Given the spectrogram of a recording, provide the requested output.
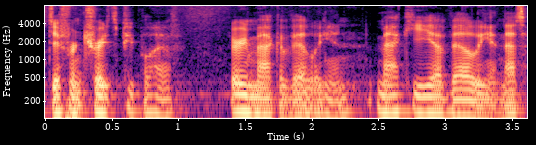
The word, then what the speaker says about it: Machiavellian: Very Machiavellian.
